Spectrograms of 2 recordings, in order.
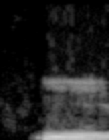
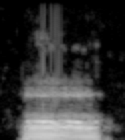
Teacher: the mouth is more closed for E and more open for Ah. The jaw is more open or closed.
